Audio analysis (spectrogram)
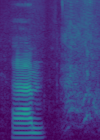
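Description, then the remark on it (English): A single quick pull of a YKK zipper on a hammock made of very soft, light Hexon fabric from Dutchwear Gear, loud, gives a buzzy rasp lasting about half a second, followed by quieter talking as someone begins to speak. “I've got YKK zips.”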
